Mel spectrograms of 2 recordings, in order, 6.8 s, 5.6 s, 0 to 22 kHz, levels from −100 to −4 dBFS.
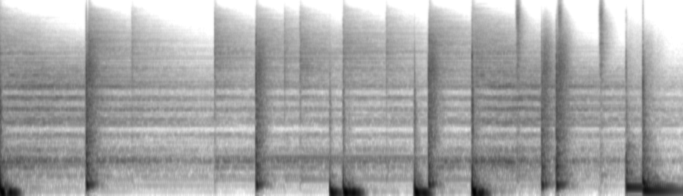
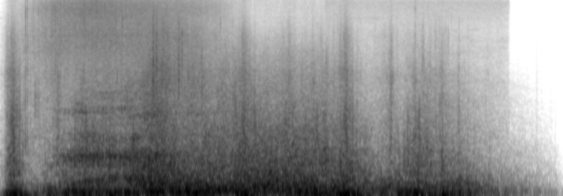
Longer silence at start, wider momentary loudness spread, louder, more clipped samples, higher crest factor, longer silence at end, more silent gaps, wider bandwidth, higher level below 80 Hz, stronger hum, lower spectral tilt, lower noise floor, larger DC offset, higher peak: about the same, 0 s vs 0.05 s; first, 21 LU vs 11 LU; second, -23 LUFS vs -16 LUFS; neither; first, 20 dB vs 12 dB; second, 0 s vs 0.55 s; neither; second, 17.5 kHz vs over 20 kHz; second, -22 dBFS vs -16 dBFS; neither; second, -5 dB/octave vs -7 dB/octave; about the same, -49 dBFS vs -46 dBFS; neither; about the same, 0 dBFS vs 0 dBFS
